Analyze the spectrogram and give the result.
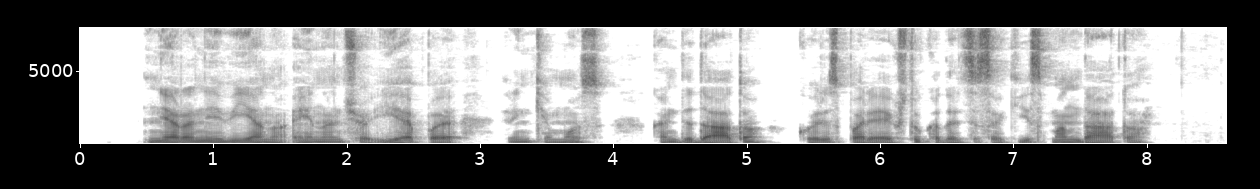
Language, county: Lithuanian, Panevėžys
